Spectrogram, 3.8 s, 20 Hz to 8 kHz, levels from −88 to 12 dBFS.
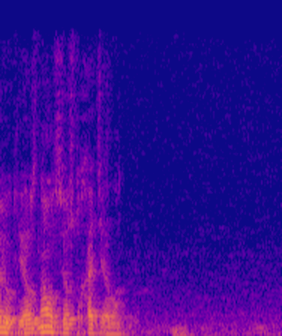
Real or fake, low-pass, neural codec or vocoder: real; 7.2 kHz; none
